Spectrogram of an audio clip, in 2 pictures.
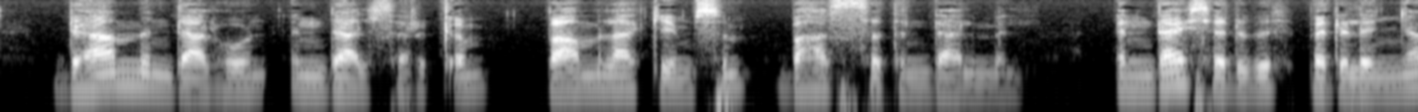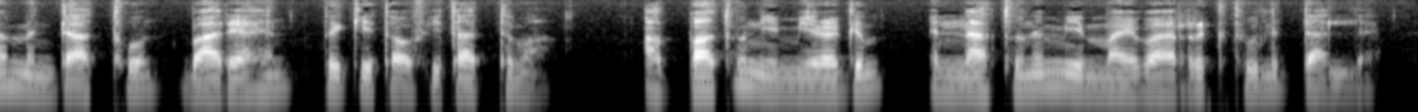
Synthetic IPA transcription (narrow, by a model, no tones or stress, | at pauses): d̪ɨhamːɨnd̪alɦo̞nɨnd̪alsəɾkʼɨm | b̥əamlakjɛmsɨmbəɦasːət̪ɨnd̪almɨl | ʔɨnd̪ajsəd̪βɨhbəd̪ələɲːamːɨnd̪at̪ho̞nbaɾjaɦɨnb̥əɡe̞t̪ʰawfit̪ʰat̪ːɨma | ʔabːat̪ʰunjɛmːiɾəɡɨm | ʔɨnːat̪ʰunɨmjɛmːajβarːɨɡt̪ʰɨwlɨd̪alːə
